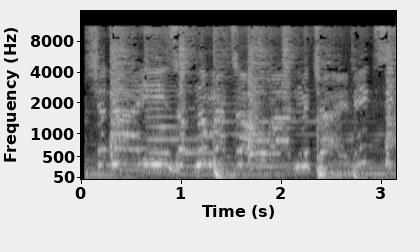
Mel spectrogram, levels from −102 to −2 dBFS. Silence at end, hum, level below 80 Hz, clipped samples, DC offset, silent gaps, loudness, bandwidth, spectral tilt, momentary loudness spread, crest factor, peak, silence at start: 0 s; none; -48 dBFS; under 0.1%; under 0.1%; none; -28 LUFS; 11.5 kHz; -3.5 dB/octave; 5 LU; 16 dB; -12 dBFS; 0.05 s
